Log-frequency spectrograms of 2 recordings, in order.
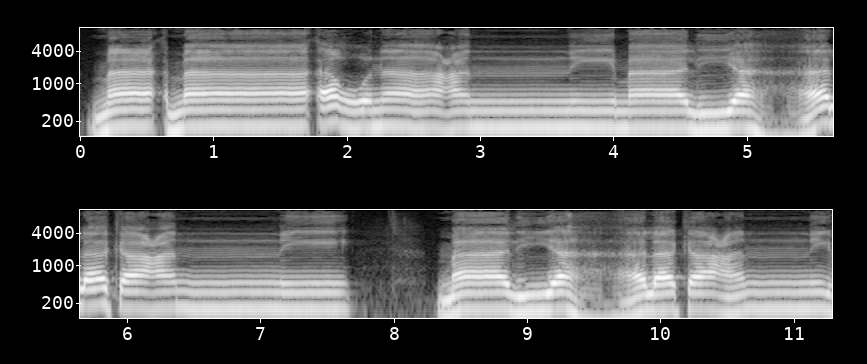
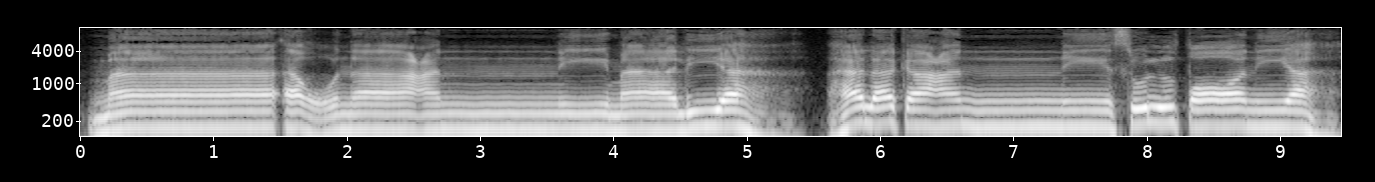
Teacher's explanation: والذين لا يدغمون لابد أن يسكتوا سكتة لطيفة بين الهائين هكذا: ما أغنى عني ماليه، هلك عني سلطانيه، فيفصلون بين الهائين بسكتة خفيفة دون زمن التنفس · Shown in: second take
